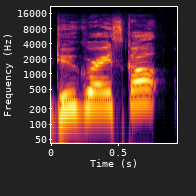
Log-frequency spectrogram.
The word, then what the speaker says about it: Dougray Scott: Am I pronouncing right? Dougray Scott?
